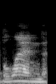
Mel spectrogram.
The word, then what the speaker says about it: blend: So you have to say it in one beat.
